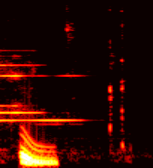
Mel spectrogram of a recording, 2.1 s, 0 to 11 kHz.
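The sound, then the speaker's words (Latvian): An electronic parliament voting bell, rung to call a vote on the finance minister's proposal no. 28, rings once with a loud, low buzzing tone that slides slightly downward and fades, over a steady high hum. Two brief, sharp clicks follow after a short pause. “Lūdzu, zvanu, balsosim par 28. finanšu ministra Reira priekšlikumu.”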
